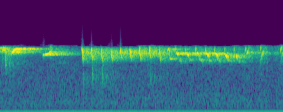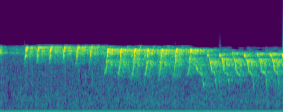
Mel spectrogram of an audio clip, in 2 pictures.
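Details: A pet canary, which its owner calls a Timbrado, sings a continuous high song of rapid trills and rolling tours, shifting every second or so between buzzy rattles and clearer chirped phrases; finding: Belgian canary.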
